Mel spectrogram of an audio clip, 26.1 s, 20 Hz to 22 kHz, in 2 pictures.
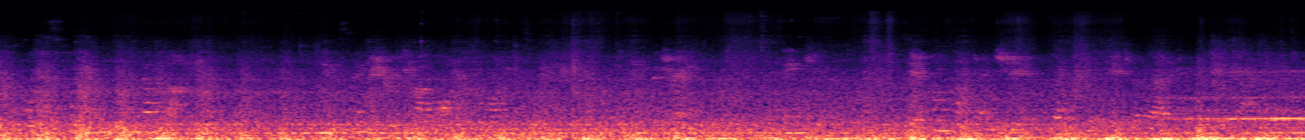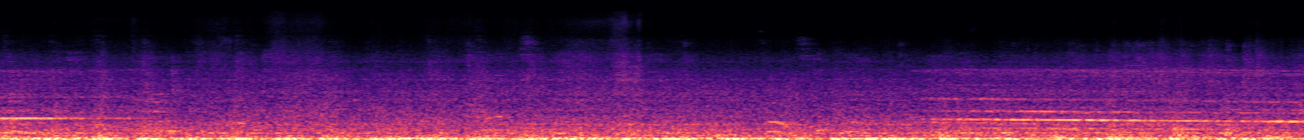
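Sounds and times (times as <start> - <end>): train rumbling in tunnel: 0.0 - 26.0.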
